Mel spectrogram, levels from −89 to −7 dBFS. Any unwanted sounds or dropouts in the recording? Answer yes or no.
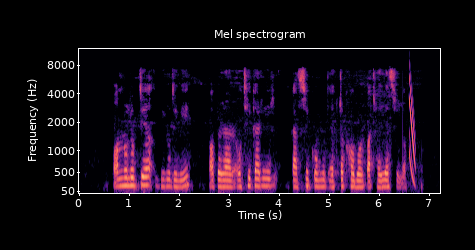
yes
